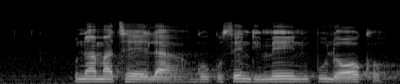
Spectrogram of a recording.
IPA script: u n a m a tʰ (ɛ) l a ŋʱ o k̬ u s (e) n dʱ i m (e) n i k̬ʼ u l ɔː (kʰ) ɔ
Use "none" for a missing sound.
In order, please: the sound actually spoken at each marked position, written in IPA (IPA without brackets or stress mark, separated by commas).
ɛ, e, e, kʰ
